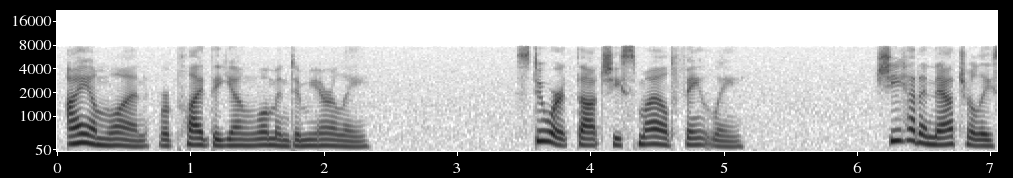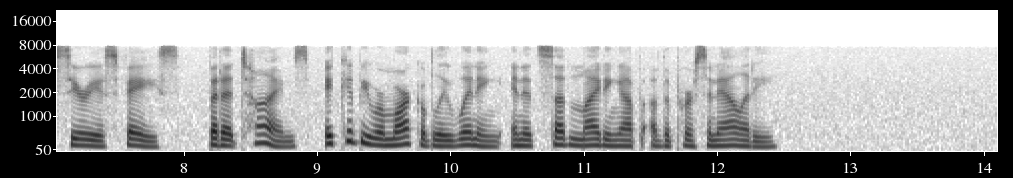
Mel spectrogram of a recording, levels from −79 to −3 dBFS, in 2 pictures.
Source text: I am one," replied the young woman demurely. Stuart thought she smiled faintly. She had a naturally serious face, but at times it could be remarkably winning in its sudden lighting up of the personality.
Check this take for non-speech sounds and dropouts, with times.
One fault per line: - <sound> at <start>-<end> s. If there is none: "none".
none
